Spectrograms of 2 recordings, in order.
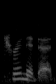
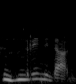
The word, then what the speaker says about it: Trinidad: usually print oh sorry we usually pronounce that with a soft r sound so trinidad like that but i believe that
